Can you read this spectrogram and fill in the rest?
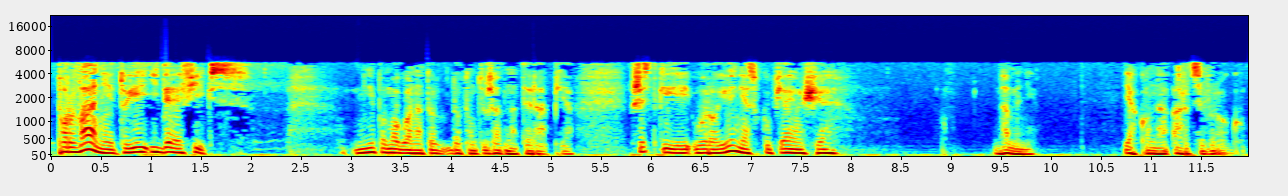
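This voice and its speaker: Grave persuasive husband, very husky low voice, swooping intonation, halting delivery, radio play. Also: male voice, animated, dull audio, full character voice. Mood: grave, measured. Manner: halting, deliberate, with weighty pauses. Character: grave, hesitant, smoothly persuasive husband of an unstable wife.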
